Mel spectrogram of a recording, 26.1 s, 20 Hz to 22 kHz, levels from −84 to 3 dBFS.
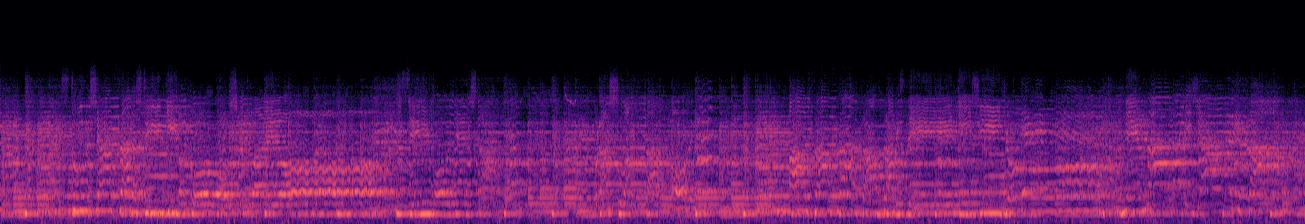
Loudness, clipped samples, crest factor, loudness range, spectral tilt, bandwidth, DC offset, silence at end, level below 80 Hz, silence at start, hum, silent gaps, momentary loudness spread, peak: -30 LUFS; under 0.1%; 16 dB; 4 LU; -7.5 dB/octave; 6.6 kHz; under 0.1%; 0 s; -60 dBFS; 0 s; none; none; 6 LU; -14 dBFS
